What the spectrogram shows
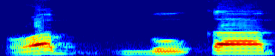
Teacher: با کے اوپر تشدید ہے، سختی کے ساتھ پڑھیں گے اور 2 بار پڑھیں گے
